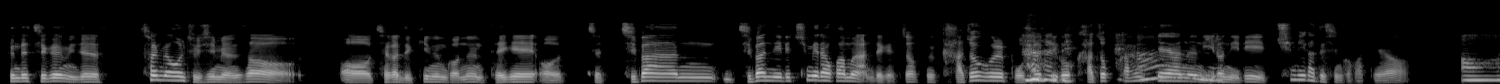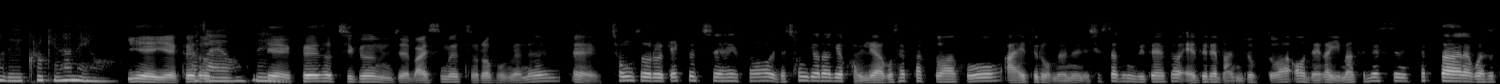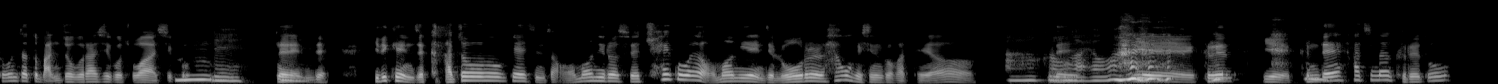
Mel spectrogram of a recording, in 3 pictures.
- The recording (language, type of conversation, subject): Korean, advice, 집에서 어떻게 하면 제대로 휴식을 취할 수 있을까요?
- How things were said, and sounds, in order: laugh; laughing while speaking: "네"; laugh; in English: "롤을"; laugh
